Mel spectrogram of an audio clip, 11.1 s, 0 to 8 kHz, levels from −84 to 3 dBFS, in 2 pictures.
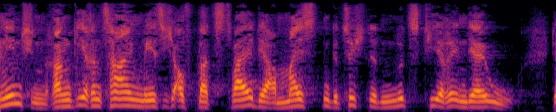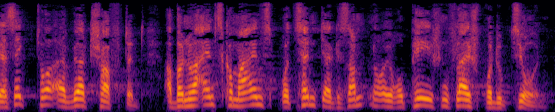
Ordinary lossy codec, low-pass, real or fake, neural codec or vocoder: none; 7.2 kHz; real; none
